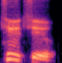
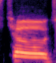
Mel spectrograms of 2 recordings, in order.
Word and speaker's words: To'o: Yeah, it's not Tutu. It's To'o, for all of you who have no idea how to pronounce his name, which I also just learned today, even though I watched like 7 Tennessee games last year from start to finish.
